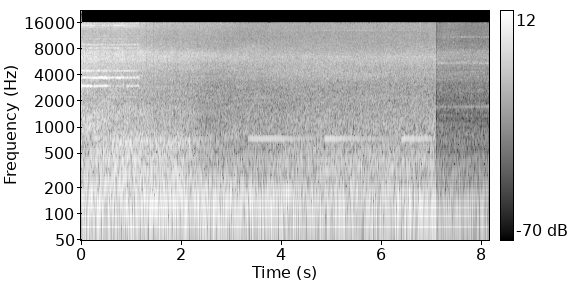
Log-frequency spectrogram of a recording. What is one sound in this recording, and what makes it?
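A single-engine turboprop plane roars, heard from inside the cabin.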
